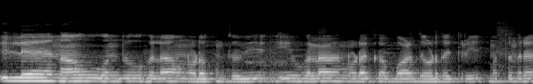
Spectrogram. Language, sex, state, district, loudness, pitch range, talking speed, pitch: Kannada, male, Karnataka, Belgaum, -17 LUFS, 135-140 Hz, 155 wpm, 140 Hz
